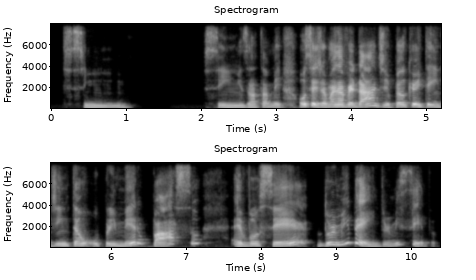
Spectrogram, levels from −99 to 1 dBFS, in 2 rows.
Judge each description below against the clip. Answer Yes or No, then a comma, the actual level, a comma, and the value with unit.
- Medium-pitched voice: Yes, medium, 170 Hz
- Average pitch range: No, wide, 6.2 semitones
